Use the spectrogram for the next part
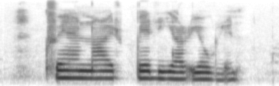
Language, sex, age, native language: Icelandic, female, 8, Icelandic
